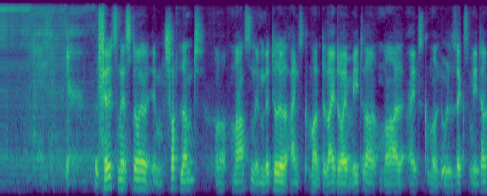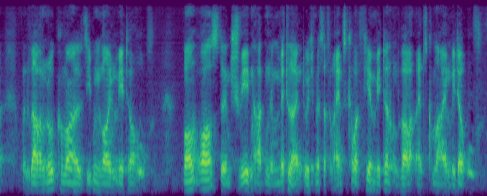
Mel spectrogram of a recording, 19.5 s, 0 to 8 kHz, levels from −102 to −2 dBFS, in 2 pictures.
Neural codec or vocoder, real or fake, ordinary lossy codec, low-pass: codec, 16 kHz, 1 kbps, FreqCodec, larger model; fake; none; 7.2 kHz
